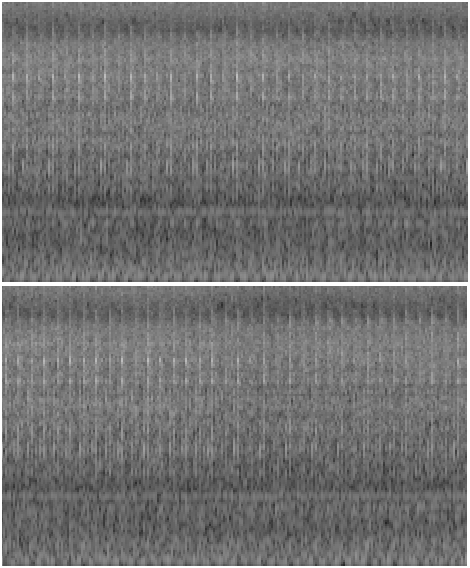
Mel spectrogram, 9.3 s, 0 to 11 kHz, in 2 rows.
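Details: 1951 Chevy engine at idle after first fire-up and valve adjustment: light regular clicking about four a second over steady idle; number 4 intake and number 2 exhaust still noisy; valve lifter tick, owner plans to tweak those two.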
